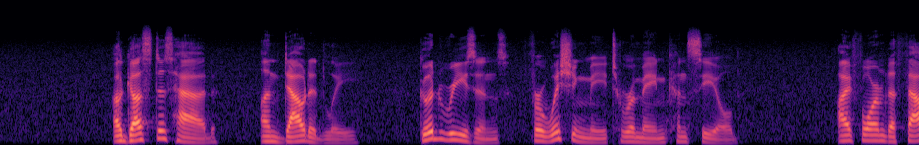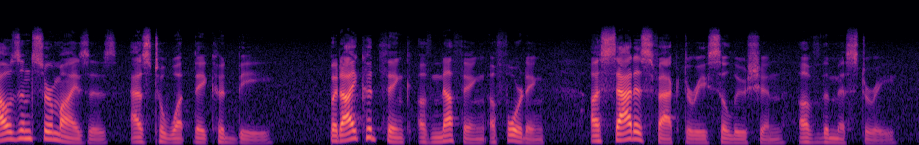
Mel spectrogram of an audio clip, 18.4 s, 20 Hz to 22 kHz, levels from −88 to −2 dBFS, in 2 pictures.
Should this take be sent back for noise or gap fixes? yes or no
no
